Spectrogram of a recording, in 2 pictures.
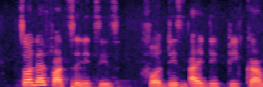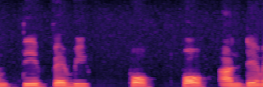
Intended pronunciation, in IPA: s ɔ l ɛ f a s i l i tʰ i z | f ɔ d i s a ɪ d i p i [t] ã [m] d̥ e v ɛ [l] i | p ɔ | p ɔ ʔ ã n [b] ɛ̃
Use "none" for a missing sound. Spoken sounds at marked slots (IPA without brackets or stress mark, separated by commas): k, m, ɹ, d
